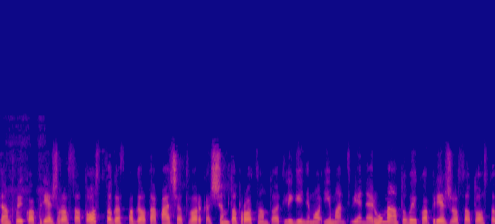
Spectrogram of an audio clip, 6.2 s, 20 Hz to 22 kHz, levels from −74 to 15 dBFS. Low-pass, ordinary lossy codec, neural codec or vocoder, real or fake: 10.8 kHz; MP3, 48 kbps; none; real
